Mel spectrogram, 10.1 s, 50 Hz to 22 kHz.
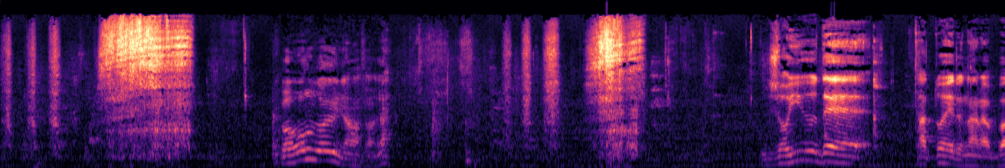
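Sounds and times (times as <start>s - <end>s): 
slurping extra-thin curly ramen noodles: 1.0s - 2.0s, 5.5s - 6.5s
speech: 2.7s - 4.0s, 7.6s - 10.0s.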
